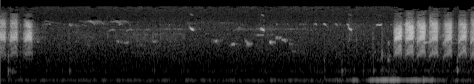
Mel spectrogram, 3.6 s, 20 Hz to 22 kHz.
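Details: Tit nest box on 21 April with a mother and her feathering chicks: brief harsh rasps open the recording, quiet faint high notes follow, then a louder rapid series of raspy pulses closes it over a low hum.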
